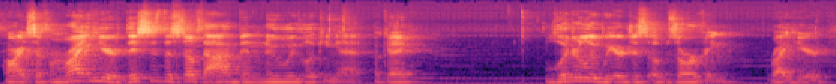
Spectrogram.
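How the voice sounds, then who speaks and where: A man in an echoey room with a gravelly, smoker-like voice. He sounds tired late at night and walks through his trading setup, asking and answering his own questions. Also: mid-range voice, moderate pace, sharp tone. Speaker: trading instructor. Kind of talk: live screen-share trading walkthrough. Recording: echoey room with faint background music.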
